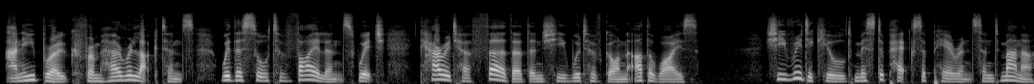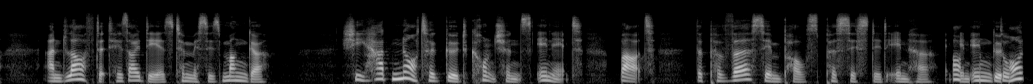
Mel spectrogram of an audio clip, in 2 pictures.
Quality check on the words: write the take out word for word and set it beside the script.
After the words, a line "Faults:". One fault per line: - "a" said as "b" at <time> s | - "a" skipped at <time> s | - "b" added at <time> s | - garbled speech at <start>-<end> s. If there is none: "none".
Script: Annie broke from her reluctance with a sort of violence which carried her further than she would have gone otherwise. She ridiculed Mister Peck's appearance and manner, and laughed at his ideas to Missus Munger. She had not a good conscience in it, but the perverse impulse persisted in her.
Annie broke from her reluctance with a sort of violence which carried her further than she would have gone otherwise. She ridiculed Mister Peck's appearance and manner, and laughed at his ideas to Missus Munger. She had not a good conscience in it, but the perverse impulse persisted in her. [garbled]
Faults:
- garbled speech at 19.8-20.6 s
